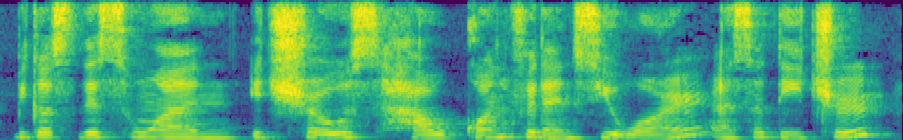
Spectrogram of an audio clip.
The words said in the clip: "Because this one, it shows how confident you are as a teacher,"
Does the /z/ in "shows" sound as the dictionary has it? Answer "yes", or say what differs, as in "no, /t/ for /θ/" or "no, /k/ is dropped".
no, /s/ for /z/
